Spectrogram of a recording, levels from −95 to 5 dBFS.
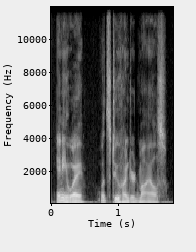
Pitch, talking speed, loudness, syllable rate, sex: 95 Hz, 165 wpm, -16 LUFS, 6.4 syllables/s, male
